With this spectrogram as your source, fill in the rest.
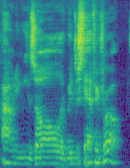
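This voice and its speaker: Fast-talking man telling his story. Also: medium pitch, recorded from a distance. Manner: fast, animated, acts out dialogue, swears casually. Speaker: podcast guest, gym owner. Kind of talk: casual storytelling interview.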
